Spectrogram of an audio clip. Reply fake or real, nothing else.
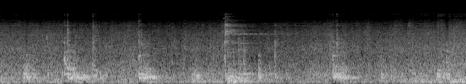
fake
